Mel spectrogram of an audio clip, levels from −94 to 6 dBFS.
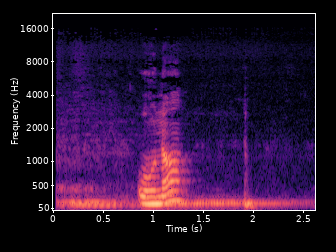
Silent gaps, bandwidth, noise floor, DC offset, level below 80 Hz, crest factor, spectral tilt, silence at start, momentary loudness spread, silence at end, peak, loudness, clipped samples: none; 6.8 kHz; -38 dBFS; under 0.1%; -50 dBFS; 16 dB; -10 dB/octave; 0.05 s; 18 LU; 0.25 s; -2 dBFS; -18 LUFS; under 0.1%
